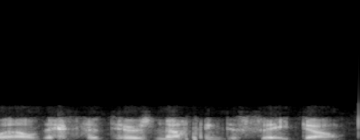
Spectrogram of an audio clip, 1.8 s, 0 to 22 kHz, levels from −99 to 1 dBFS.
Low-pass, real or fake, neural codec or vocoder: 5.4 kHz; fake; codec, 16 kHz, 4.8 kbps, FACodec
